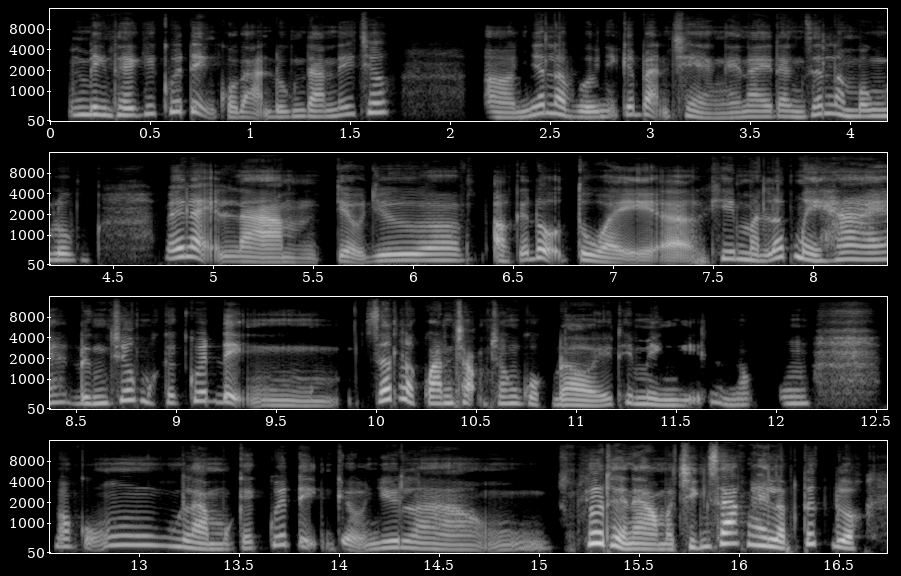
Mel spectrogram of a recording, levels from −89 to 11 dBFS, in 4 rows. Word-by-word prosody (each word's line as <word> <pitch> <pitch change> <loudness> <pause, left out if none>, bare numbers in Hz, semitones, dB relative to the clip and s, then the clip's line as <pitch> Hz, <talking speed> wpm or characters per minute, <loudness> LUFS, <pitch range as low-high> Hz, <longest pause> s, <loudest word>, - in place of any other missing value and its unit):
Mình 240 0 -1
thấy 225 0 0
cái 270 - -9
quyết 335 +5 -5
định 335 - -3
của 175 - -7
bạn 165 0 -6
đúng 175 +2 -7
đắn 185 0 -3
đấy 245 +3 -6
chứ. 310 +2 -2 0.5
Ờ, 160 -2 -4
nhất 250 - -3
là 255 - +1
với 170 -4 -2
những 185 - -9
cái 250 - -3
bạn 245 -1 -3
trẻ 185 -8 -6
ngày 145 +2 -9
nay 180 0 -3
đang 180 -2 -6
rất 255 - -4
là 265 - -2
mông 195 0 -3
lung. 200 -1 -2 0.4
Với 285 +3 +3
lại 290 - +2
là, 145 -3 +4 0.3
kiểu - - -2
như, 190 +3 +2
ờ, 195 0 +1
ở - - +1
cái - - -4
độ - - +3
tuổi, - - +1
ờ, - - +2
khi 240 - -3
mà 210 -4 -1
lớp 275 - -1
12 220 -1 +2
á, 240 +3 -5
đứng 215 0 -2
trước 325 +5 -1
một 280 - -6
cái 240 - -6
quyết 295 +5 -2
định, - - +2
ừm, 150 -3 -8
rất 330 +4 +4
là 370 - +4
quan 220 +1 +3
trọng 235 - +1
trong 220 0 -4
cuộc 195 -4 -7
đời 170 -1 +2
ấy - - -3
thì 235 - -8
mình 185 -5 -2
nghĩ 165 - -7
là 255 - -10
nó 180 - -8
cũng 215 +1 -6 0.4
nó - - -3
cũng 290 0 -5
là 195 -6 +2
một 165 0 -5
cái 195 - -5
quyết 295 +10 -5
định, - - -4
kiểu - - -2
như 195 +6 -1
là, 190 -5 -2
à, - - -6 0.6
chưa 350 +1 +12
thể - - +7
nào 170 -1 +5
mà 160 - 0
chính 225 +8 +3
xác 345 +5 +9
ngay 280 -2 +6
lập 225 -5 +5
tức 330 -3 -1
được. 205 -5 +5
215 Hz, 300 wpm, -24 LUFS, 175-260 Hz, 0.6 s, chưa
